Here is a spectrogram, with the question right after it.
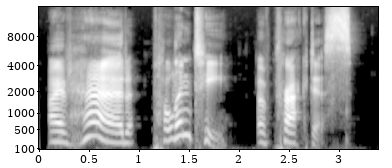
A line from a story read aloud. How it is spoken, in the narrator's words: Jared said through gritted teeth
